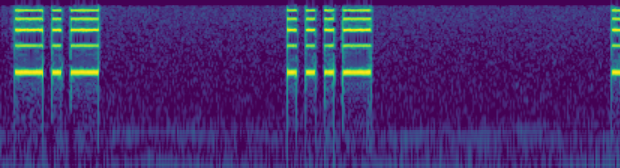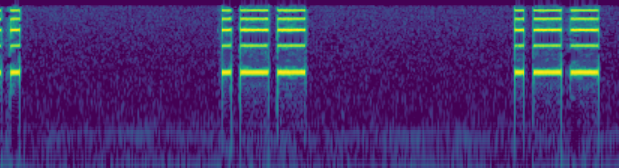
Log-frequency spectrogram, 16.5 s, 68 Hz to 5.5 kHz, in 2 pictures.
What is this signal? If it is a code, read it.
Morse code, heard as a keyed tone, about 10 wpm, spaced as for 3 wpm, 830 Hz. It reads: KVIWW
